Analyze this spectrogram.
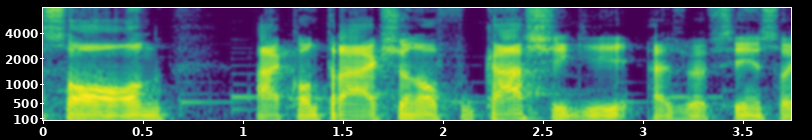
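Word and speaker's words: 不可思議: Fushigi is unaccented on its own, despite the accent of Fukashigi, so be careful, which is accent on the Ka.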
